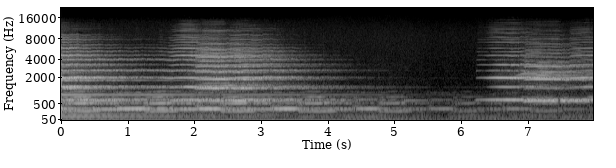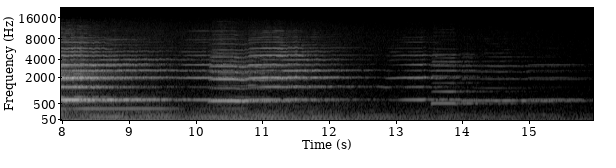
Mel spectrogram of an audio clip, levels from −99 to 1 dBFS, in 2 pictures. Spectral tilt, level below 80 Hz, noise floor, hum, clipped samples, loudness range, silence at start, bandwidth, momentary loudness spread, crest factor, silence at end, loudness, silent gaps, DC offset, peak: -2 dB/octave; -72 dBFS; -72 dBFS; 50 Hz at -70 dBFS; under 0.1%; 15 LU; 0 s; 16.5 kHz; 25 LU; 20 dB; 2.05 s; -34 LUFS; none; under 0.1%; -18 dBFS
